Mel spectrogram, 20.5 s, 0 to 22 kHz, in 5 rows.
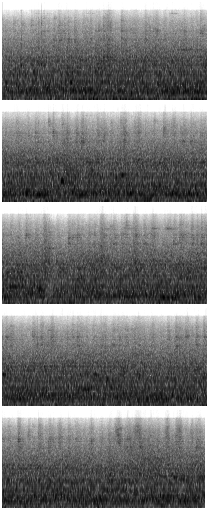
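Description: Canon PIXMA iP7240 inkjet printer drawing in its disc tray and running its feed mechanism, with steady mechanical clatter over a loud, constant background noise.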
